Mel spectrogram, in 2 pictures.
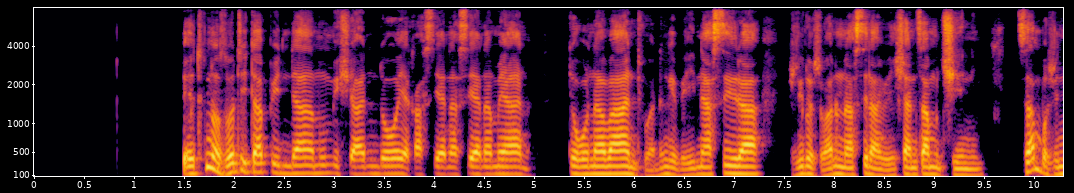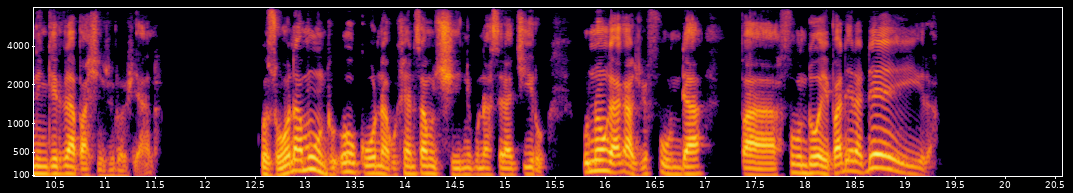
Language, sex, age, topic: Ndau, female, 25-35, education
